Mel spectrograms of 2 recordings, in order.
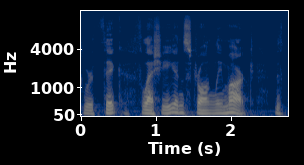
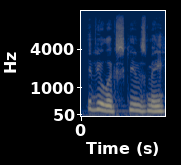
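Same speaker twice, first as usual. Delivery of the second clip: faint murmur; 9 semitones higher, 5 dB louder than usual. Acted. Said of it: "he murmured".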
